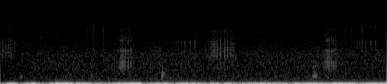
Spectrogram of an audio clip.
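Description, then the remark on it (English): Beetle larvae in a woods chewing tunnels through wood to reach the sapwood they eat: soft, irregular crunching clicks and brief scraping bursts over a steady low rumble, with no voices. “And if you're really paying attention, you suddenly hear this little chewing sounds.”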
